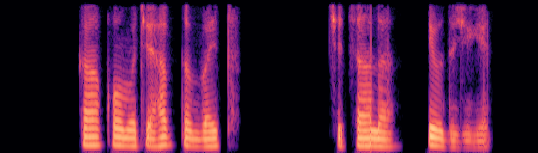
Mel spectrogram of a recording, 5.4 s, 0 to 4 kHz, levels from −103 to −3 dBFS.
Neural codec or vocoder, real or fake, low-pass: none; real; 3.6 kHz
